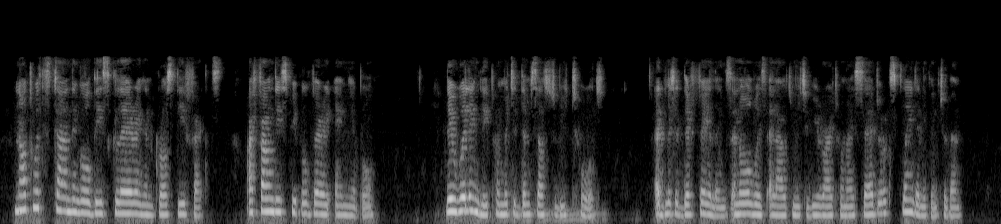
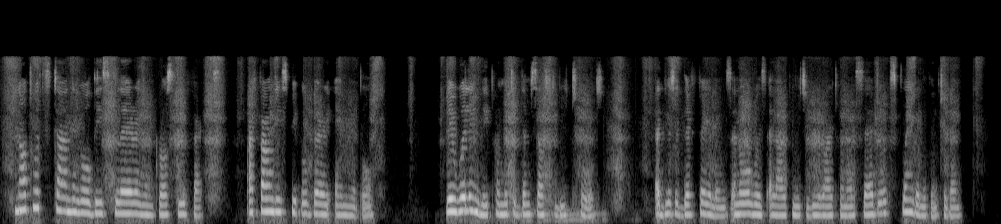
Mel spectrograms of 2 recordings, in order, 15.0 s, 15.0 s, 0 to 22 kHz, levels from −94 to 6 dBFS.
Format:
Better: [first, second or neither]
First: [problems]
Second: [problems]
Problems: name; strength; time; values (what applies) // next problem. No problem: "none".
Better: first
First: none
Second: noise reduction (neural mask model RNNoise)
